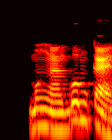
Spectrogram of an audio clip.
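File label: "mengagumkan", Malay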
